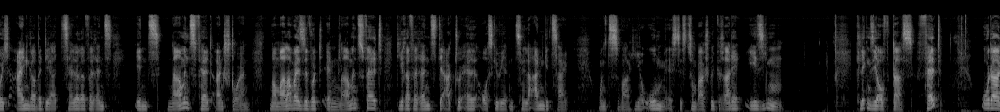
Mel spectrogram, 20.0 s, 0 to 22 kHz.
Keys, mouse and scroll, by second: 18.1 click, 18.4 click.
